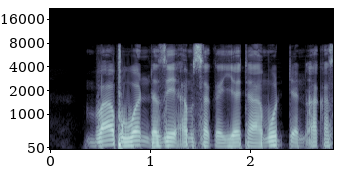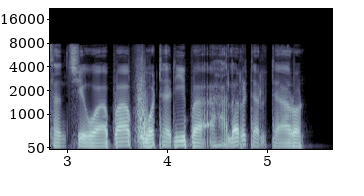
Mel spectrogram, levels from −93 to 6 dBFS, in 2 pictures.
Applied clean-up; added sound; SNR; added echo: none; none; none; none.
